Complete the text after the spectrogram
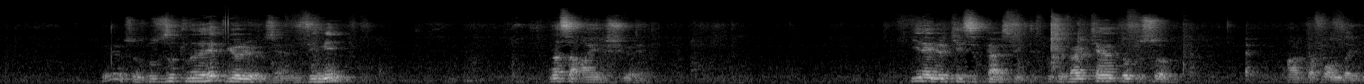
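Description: A man talks calmly in a room with a slight echo, pausing between phrases.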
